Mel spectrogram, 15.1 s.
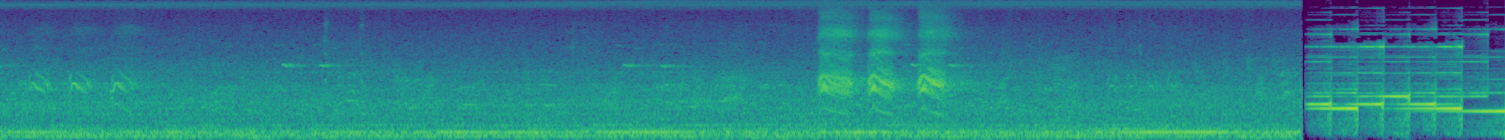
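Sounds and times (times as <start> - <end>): bird harsh calls: 8.2 - 9.8.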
